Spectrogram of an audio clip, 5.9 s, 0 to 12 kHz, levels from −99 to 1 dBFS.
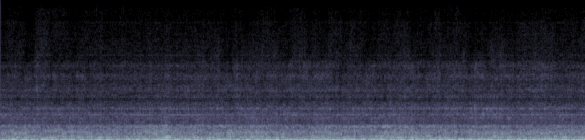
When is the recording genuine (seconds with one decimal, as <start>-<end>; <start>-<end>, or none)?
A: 0.9-2.0; 5.2-5.9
